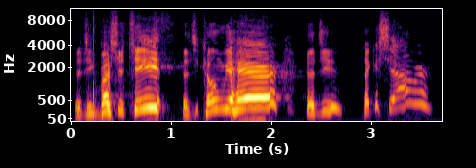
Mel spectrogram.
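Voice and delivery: high, loud fussing parent; parent checking on kids. Acted. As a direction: quiz them like a parent at the door. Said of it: "He talks to us like junior hires".

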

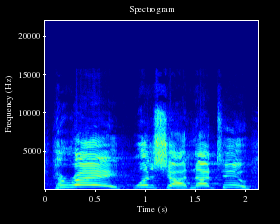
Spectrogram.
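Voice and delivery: mock cheer. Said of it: "I'm like".

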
